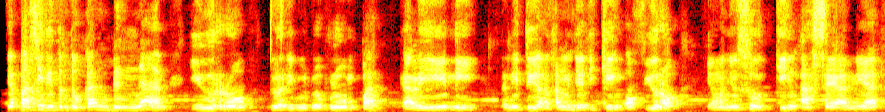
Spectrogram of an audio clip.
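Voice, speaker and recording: A man's voice: mid-range voice, expressive, moderate pace, a bit bright, soft background music, rough recording. A man, hosting casual, slangy, exclamatory football fan commentary.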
